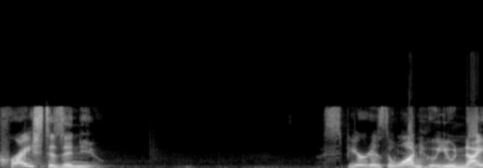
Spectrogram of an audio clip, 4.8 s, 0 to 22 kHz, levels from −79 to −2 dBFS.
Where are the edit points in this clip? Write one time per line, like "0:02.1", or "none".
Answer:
none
